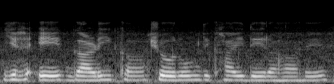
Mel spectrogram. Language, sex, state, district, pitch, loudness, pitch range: Hindi, female, Goa, North and South Goa, 200 Hz, -14 LUFS, 190-205 Hz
